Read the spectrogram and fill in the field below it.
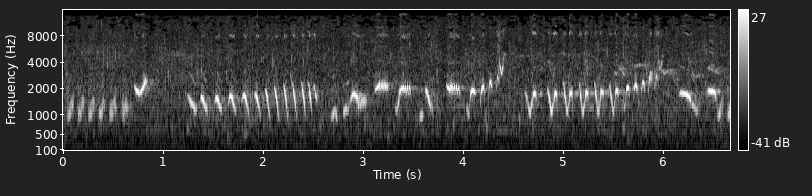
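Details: White-rumped shama song from a tutor recording meant to train other shamas: fast trills of repeated clear notes, looping whistled slurs and rising note series, loud and crisp with brief pauses between phrases.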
